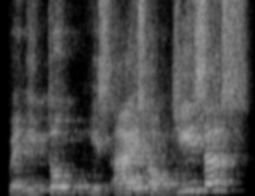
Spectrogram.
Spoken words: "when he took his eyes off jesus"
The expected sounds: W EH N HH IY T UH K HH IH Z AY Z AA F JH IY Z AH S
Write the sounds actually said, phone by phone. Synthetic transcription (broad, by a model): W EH N HH IY T UH K HH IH S AY S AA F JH IY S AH S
